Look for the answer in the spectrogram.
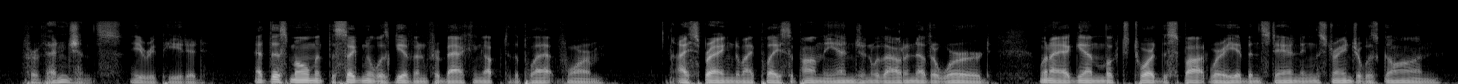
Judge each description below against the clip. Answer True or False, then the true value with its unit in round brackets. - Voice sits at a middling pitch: False (80 Hz)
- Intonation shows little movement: True (2.3 semitones)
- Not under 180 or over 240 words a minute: True (185 wpm)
